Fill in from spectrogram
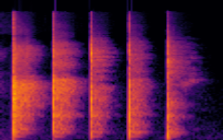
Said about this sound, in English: So just jumping right off into it. Can we just give a round of applause to Tom Hiddleston as Loki?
